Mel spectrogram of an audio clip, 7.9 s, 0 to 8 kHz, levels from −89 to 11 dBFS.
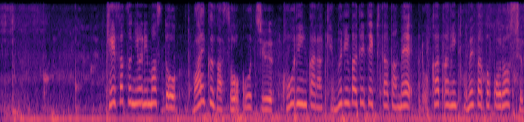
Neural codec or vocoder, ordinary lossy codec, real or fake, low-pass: codec, 16 kHz, 2 kbps, FunCodec, trained on LibriTTS, 25 frames a second; MP3, 64 kbps; fake; 7.2 kHz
